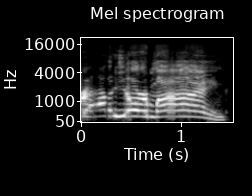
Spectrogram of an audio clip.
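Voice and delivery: very high, drawn-out put-on yell, "mind" stretched out. Retelling how another person yelled before leaving the green room: imitating someone yelling. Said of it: "And then he just yelled".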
